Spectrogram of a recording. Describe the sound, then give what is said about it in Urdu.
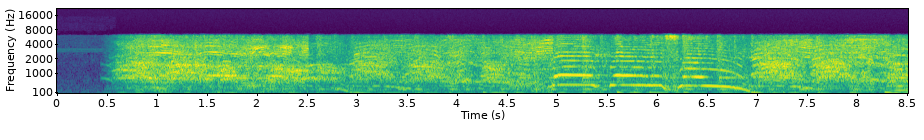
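A massed crowd chants political slogans at a Jumu'atul-Wida rally in Iran supporting Palestinians. Loud, sustained voices start abruptly just after silence and hold throughout, with drawn-out shouted tones swelling in the second half. “اور امریکہ مرد آباد، اسرائیل مرد آباد کے نعرے ہر طرف گونج رہے تھے۔”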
